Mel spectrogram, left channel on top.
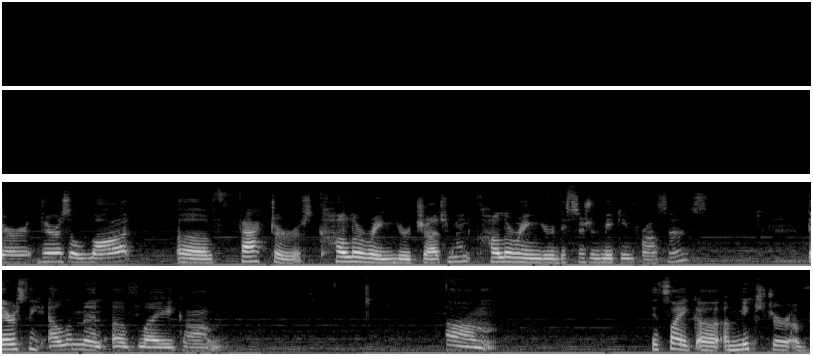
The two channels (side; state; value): left; silent; digital silence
